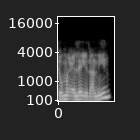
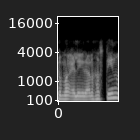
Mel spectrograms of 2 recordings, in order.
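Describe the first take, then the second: First: The voice rises at the end like a question. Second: The voice falls at the end like a statement. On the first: Are you from Iran? "थोड़ा क्वेश्चन वाली टोन में" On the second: You are from Iran. "Normally बोलेंगे"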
